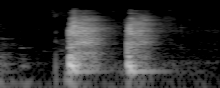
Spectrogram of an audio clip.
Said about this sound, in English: I just had to. I just kind of turned off camera to kind of like cough delicately.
